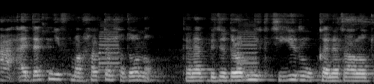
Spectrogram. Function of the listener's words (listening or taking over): listening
